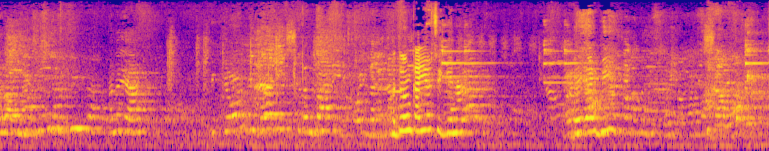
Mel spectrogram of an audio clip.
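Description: A middle-aged woman talks with animation, close to the microphone.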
